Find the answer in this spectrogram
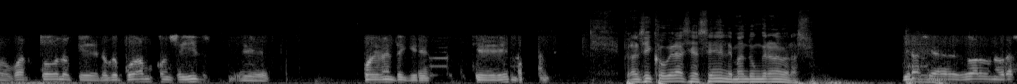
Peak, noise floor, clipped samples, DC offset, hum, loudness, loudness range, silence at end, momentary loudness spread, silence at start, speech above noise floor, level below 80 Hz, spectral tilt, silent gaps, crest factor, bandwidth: -14 dBFS; -56 dBFS; under 0.1%; under 0.1%; none; -32 LUFS; 3 LU; 0 s; 14 LU; 0 s; 25 dB; -44 dBFS; -6.5 dB/octave; none; 18 dB; 13 kHz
